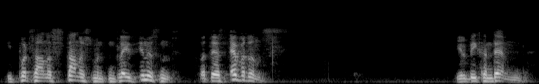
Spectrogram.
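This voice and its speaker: A man's voice: fairly high pitch, expressive, moderate pace, slightly rough. A man playing a stern, rigid police inspector in 1930s radio drama style, with a clipped, formal, unbending manner. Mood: certain, matter-of-fact. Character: stern, rigid, self-punishing male French police inspector. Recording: dull old 1930s radio recording.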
